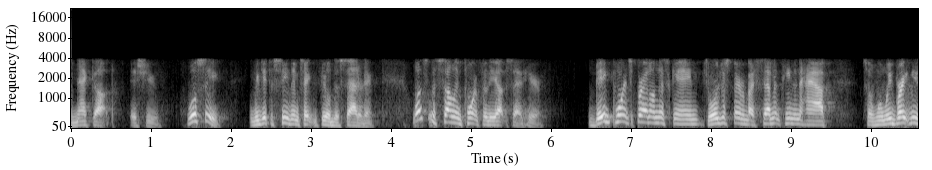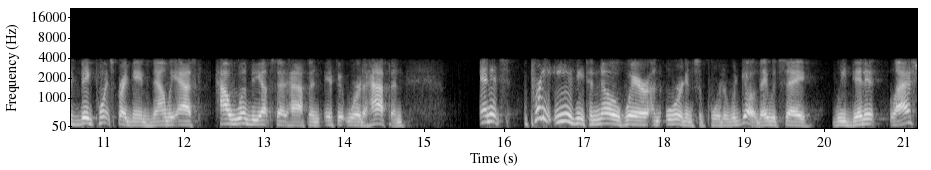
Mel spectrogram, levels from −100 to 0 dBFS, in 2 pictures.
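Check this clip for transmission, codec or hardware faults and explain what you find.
One codec fault runs through the whole speech clip. G.729 coding at a rate consistent with 8 kbit/s rebuilds the speech from a filter model and sparse pulses, discarding everything above 3.8 kHz, so it sounds muffled, plainly rough and synthetic.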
